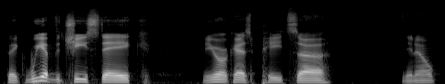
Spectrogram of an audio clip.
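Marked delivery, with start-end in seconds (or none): none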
